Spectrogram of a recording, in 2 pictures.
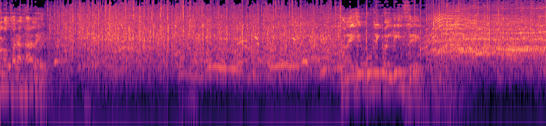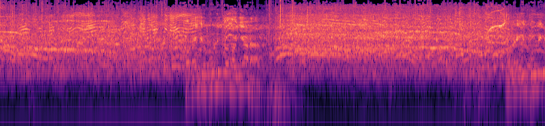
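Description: A crowd of children cheers and shouts.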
